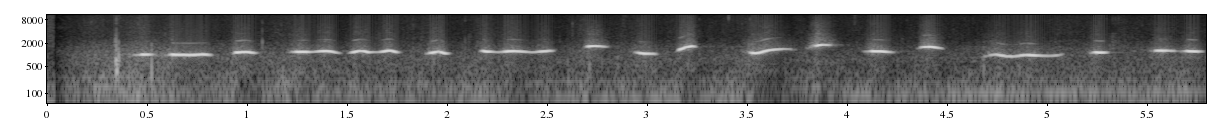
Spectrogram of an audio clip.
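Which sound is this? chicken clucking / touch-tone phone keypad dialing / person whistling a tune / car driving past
person whistling a tune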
